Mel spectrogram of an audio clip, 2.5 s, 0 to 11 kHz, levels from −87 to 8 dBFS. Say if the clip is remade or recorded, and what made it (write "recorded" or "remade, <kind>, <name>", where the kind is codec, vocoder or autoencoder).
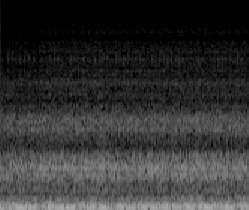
recorded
